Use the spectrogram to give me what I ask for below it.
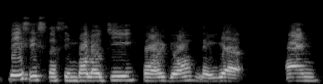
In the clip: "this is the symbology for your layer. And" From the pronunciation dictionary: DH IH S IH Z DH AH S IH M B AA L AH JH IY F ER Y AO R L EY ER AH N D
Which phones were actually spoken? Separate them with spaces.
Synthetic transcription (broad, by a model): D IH S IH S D AH S IH M B AA L AH JH IY F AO Y AO L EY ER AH N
